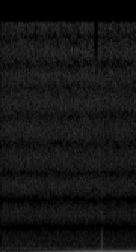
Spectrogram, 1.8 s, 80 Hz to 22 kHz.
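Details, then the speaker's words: One speaker of a vintage Lloyds 8M36W-07A all-in-one stereo on a test amplifier, sine sweep from 20 Hz, audible from about 50 Hz: low hum rises smoothly in pitch and grows louder without buzzing or rattling; normal low-frequency sweep response. "we're gonna start it like 20 Hertz and go on up and see what we can hear so headphone users beware you can just start to hear them at 50 Hertz"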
